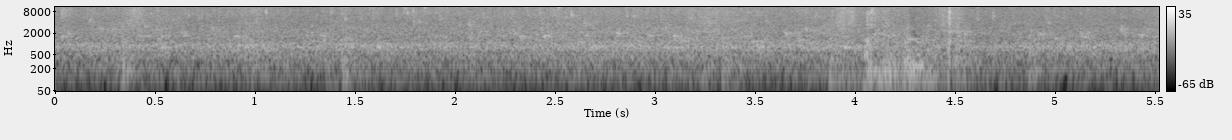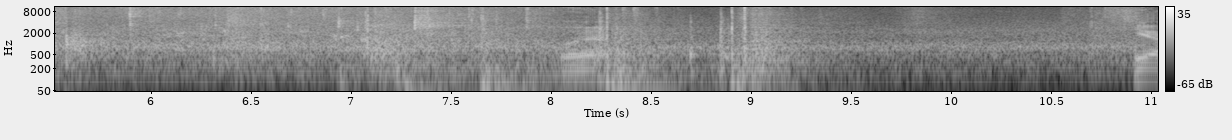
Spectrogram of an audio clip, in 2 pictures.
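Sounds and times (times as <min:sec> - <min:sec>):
heavy rain falling: 0:00.0 - 0:10.6.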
